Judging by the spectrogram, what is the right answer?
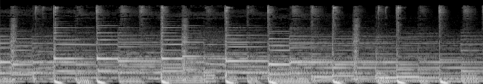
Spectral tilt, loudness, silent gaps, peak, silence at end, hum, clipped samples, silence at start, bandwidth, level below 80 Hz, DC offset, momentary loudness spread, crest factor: -6 dB/octave; -15 LUFS; none; 0 dBFS; 0 s; none; under 0.1%; 0 s; 17 kHz; -24 dBFS; under 0.1%; 3 LU; 14 dB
